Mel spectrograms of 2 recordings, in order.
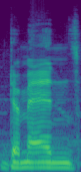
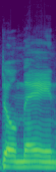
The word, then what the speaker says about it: demesne: The first laws created a new black demens, which is apparently pronounced domain, but I could have sworn demens was his own word.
